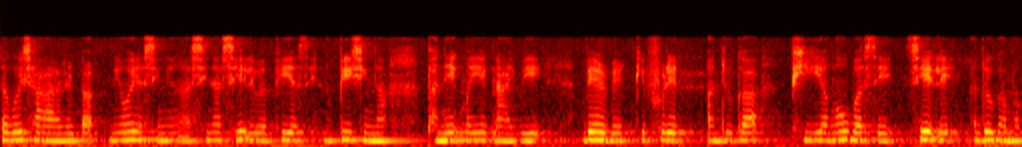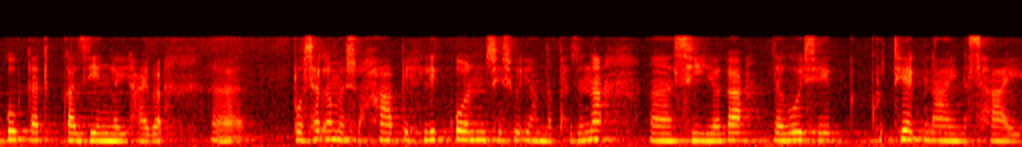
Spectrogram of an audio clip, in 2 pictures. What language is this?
Manipuri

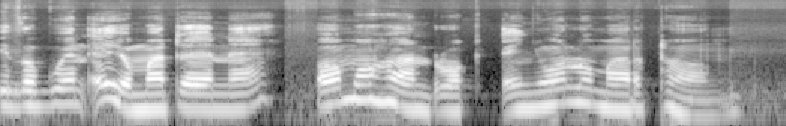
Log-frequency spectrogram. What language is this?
Luo (Kenya and Tanzania)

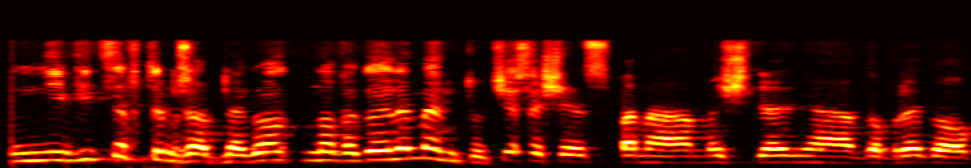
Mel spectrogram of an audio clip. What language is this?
Polish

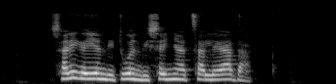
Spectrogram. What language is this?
Basque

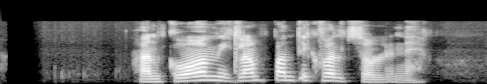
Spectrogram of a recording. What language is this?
Icelandic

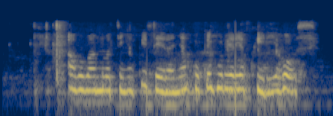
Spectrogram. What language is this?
Kinyarwanda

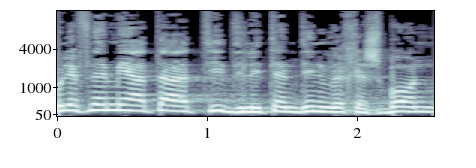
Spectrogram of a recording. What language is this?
Hebrew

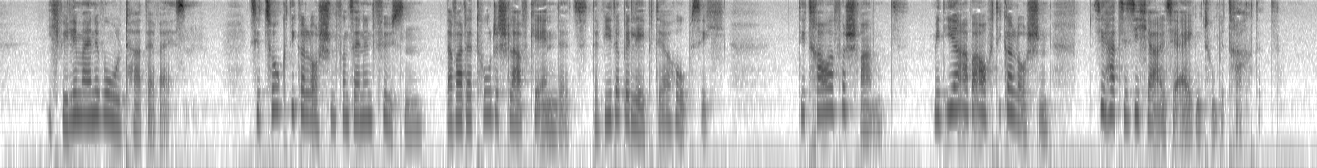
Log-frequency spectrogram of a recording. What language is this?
German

